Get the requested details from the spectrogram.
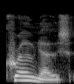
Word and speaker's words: chronos: But the correct way to pronounce chronos is chronos, C-H-R-O-N-O-S, chronos. Or, chronos, right, chronos. Think of the blackbird crows. Okay, crows, chronos.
